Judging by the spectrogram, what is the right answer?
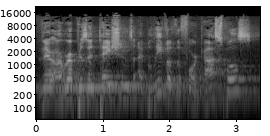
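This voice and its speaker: An older American man preaching with jokes, pausing for an interpreter in a church. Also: fairly high pitch, sing-song, fairly bright tone, slight background noise. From United States. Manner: joking, pausing for translation. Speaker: visiting preacher. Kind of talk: sermon with live interpreter. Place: large church hall. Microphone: handheld or headset mic, walking about. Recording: echoey church hall, faint ambience.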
